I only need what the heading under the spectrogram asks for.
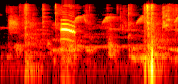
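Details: Thick-billed White-eye singing, a sound claimed to draw replies from others of its kind: a sharp, downslurred whistle among soft, high, rising chirps, with a brief clatter near the end.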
